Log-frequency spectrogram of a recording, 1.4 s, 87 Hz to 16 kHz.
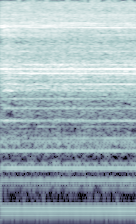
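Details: Parker hydraulic trainer, primed gear pump with relief valve set, system at 100 psi before any cavitation test: steady, even whine over a constant low hum, no rattle or crackle; pump running normally.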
